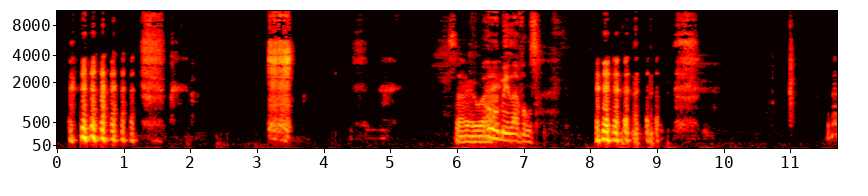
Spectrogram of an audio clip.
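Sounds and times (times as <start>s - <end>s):
laughter: 0.2s - 1.3s, 8.2s - 9.1s
speech: 0.3s - 1.7s, 6.0s - 7.4s, 8.1s - 9.6s
nose sniffing: 3.2s - 3.6s.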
